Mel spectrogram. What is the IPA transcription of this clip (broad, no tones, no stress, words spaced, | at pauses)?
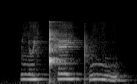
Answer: lʊjǃʰɛj pʼu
